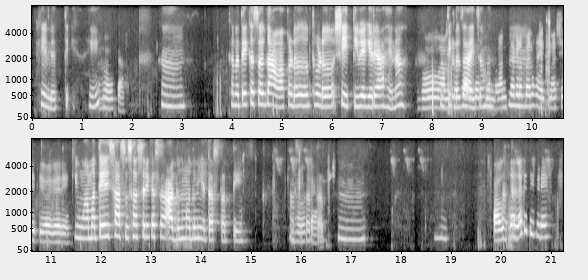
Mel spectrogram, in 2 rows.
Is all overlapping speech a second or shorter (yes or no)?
no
